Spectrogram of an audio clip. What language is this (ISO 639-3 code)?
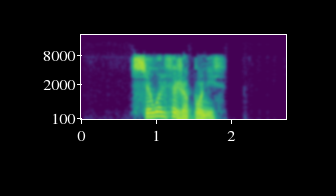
kab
